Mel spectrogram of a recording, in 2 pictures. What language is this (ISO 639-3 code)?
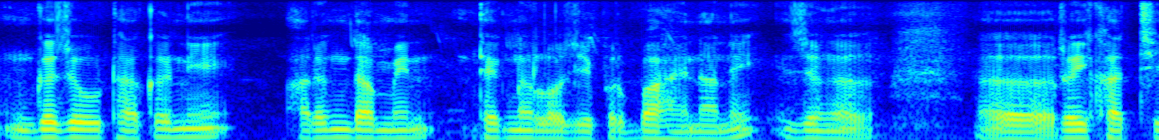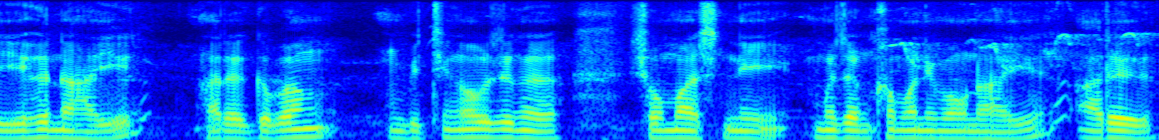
brx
